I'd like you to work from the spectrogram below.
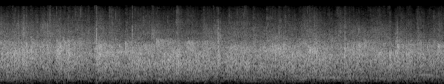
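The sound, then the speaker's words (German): Steady, dense applause from an audience fills the whole stretch, loud, a continuous crackle of many hands clapping without pause or voices. “Lass uns mal einen dicken Applaus geben.”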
